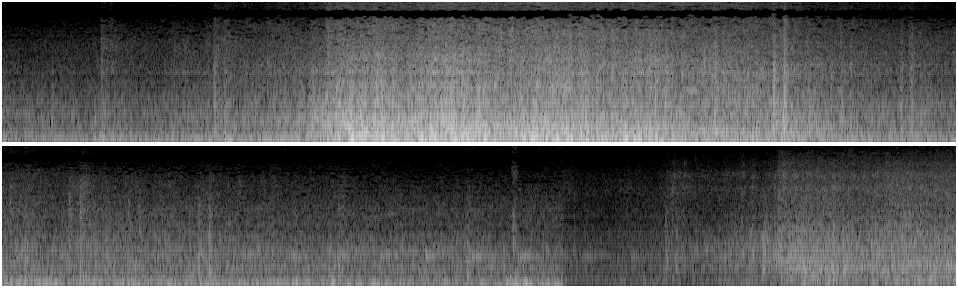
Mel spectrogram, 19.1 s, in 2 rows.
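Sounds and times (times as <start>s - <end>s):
train passing with wheels clattering: 0.0s - 19.0s.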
